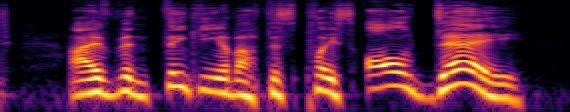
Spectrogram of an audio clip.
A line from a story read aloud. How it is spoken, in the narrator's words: Mona says excitedly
